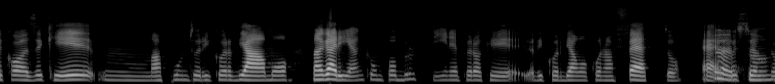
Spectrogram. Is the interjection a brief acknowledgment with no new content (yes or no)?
no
